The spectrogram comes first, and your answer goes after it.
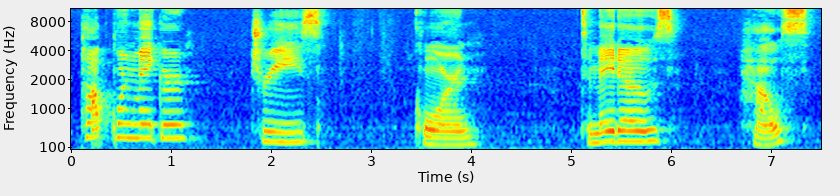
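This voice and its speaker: A woman reading a children's book aloud like a teacher, deliberate and pausing so listeners can join in. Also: a little high. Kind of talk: interactive children's read-aloud.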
